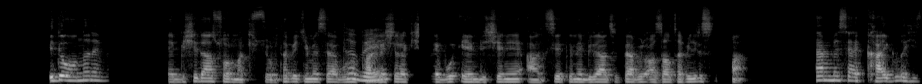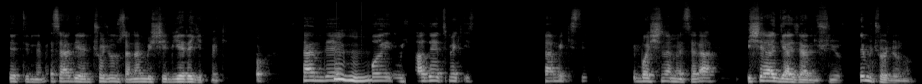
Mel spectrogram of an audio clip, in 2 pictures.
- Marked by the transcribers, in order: distorted speech; other background noise; unintelligible speech; unintelligible speech; unintelligible speech
- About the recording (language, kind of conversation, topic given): Turkish, advice, Kaygıyla günlük hayatta nasıl daha iyi başa çıkabilirim?
- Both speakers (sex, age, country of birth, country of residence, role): female, 40-44, Turkey, United States, user; male, 25-29, Turkey, Bulgaria, advisor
